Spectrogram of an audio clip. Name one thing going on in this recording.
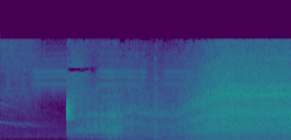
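A heavy truck engine starts up and rumbles, revving higher.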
